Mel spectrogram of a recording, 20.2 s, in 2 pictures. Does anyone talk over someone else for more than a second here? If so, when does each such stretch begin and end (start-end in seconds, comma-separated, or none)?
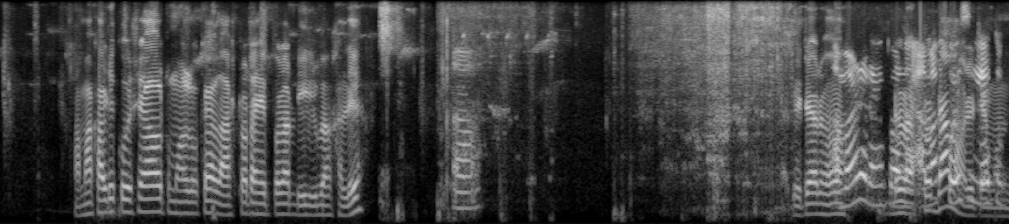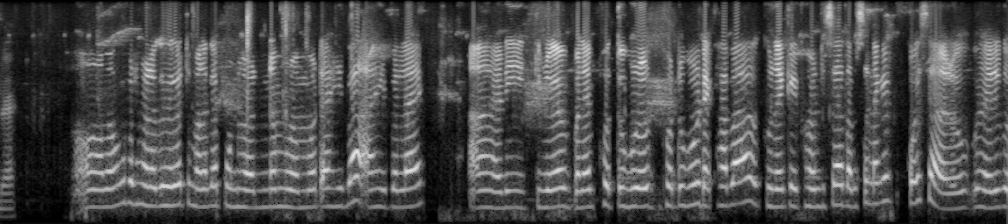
8.4-10.0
